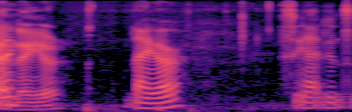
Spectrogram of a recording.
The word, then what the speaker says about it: Nayyar: Yeah, Nayyar.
